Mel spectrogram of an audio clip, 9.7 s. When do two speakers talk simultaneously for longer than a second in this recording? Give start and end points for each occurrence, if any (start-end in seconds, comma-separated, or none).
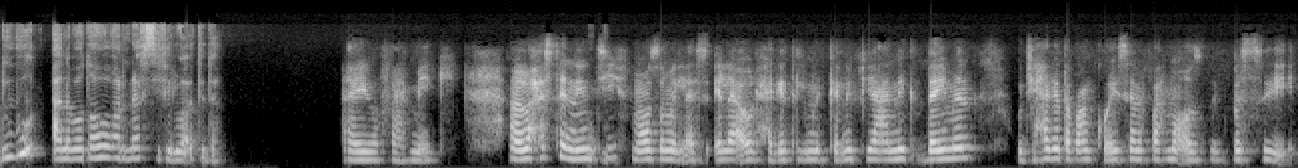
none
